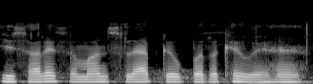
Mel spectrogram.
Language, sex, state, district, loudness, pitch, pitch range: Hindi, male, Jharkhand, Palamu, -17 LUFS, 120 Hz, 120-125 Hz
